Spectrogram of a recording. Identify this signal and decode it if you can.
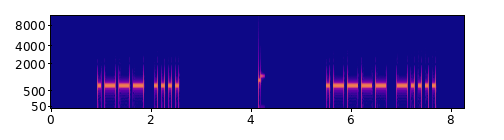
Morse code, heard as a keyed tone, about 17 wpm, 700 Hz. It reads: JH 16
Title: Two Challenging Letter-Number Combinations 17wpm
